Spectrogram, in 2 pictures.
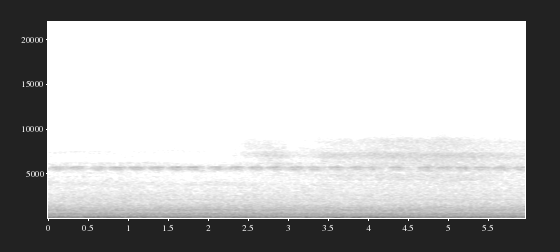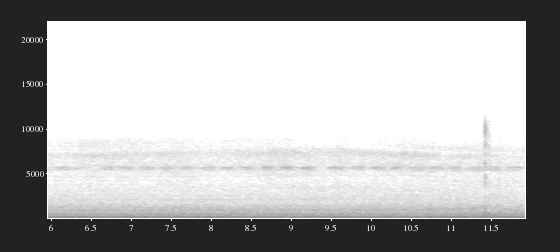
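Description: Crickets chirping in a steady, evenly pulsing high trill, over a continuous low rumble.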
